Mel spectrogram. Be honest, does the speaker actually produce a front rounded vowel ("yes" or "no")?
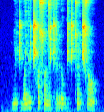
yes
